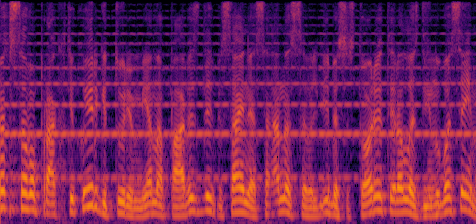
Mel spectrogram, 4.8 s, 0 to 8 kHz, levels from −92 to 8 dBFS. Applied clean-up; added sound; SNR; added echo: none; Bowed string instrument; 12 dB; none.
